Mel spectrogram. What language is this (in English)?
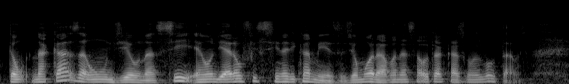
Portuguese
